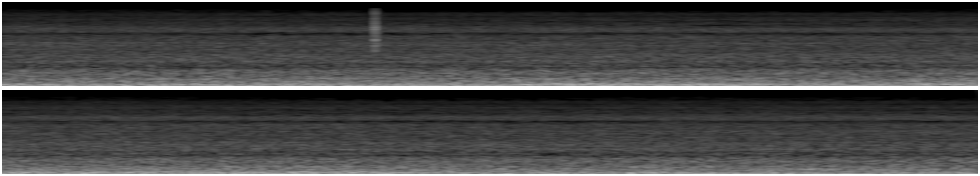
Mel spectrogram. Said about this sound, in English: Here, I want to show you this morning me driving down the road in the state of Minnesota.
